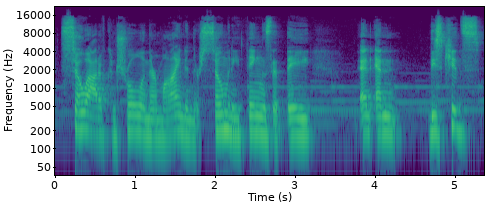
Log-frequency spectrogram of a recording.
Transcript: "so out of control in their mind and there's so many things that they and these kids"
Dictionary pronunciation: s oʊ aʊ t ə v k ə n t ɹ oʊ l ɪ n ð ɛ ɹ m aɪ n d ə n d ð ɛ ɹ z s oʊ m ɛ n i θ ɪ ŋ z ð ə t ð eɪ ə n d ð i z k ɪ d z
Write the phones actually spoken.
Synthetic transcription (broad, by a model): s oʊ aʊ t ə v k n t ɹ oʊ l ɪ n ð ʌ ɹ m aɪ n d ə n ð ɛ ɹ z s oʊ m ɛ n i θ ɪ ŋ z ð ə t ð eɪ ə n ð i z k ɪ d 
